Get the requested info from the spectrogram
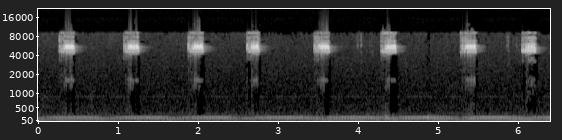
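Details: Korean yasan-allak cricket chirping, recorded in 2020 by the National Institute of Biological Resources: eight quick high chirps, a little under a second apart, each a short bright pulse over a low continuous hum.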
